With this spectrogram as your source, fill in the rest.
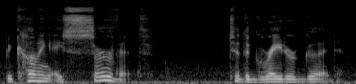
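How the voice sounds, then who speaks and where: Slow, deliberate American pastor preaching. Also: male voice, mid-range voice. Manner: measured, deliberate phrasing with pauses. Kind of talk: sermon for an online service. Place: outdoors in a garden.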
